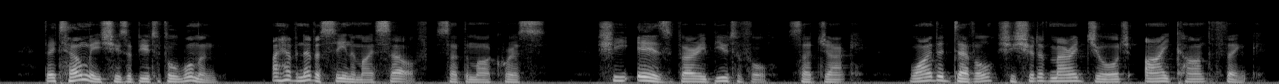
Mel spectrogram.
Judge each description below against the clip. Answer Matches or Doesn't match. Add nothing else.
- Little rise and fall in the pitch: Doesn't match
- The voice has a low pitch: Matches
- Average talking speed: Matches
